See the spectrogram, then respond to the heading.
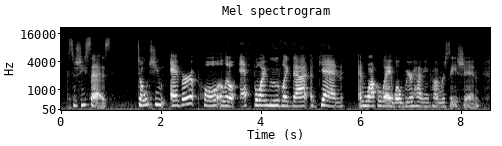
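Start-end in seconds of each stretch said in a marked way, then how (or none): none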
